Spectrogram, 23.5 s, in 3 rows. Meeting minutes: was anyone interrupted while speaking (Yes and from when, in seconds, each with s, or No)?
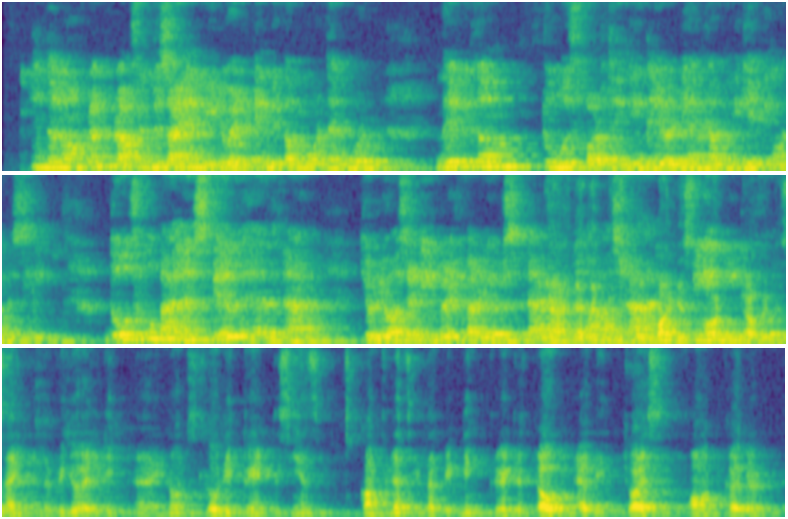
Yes, from 13.2 s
